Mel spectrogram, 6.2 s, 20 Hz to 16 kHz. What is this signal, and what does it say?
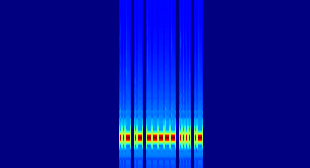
Morse code, heard as a keyed tone, about 40 wpm, 700 Hz. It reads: UA0HA
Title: DXCC-100 Call Signs - 5 Characters - Repeated 3x - 40wpm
